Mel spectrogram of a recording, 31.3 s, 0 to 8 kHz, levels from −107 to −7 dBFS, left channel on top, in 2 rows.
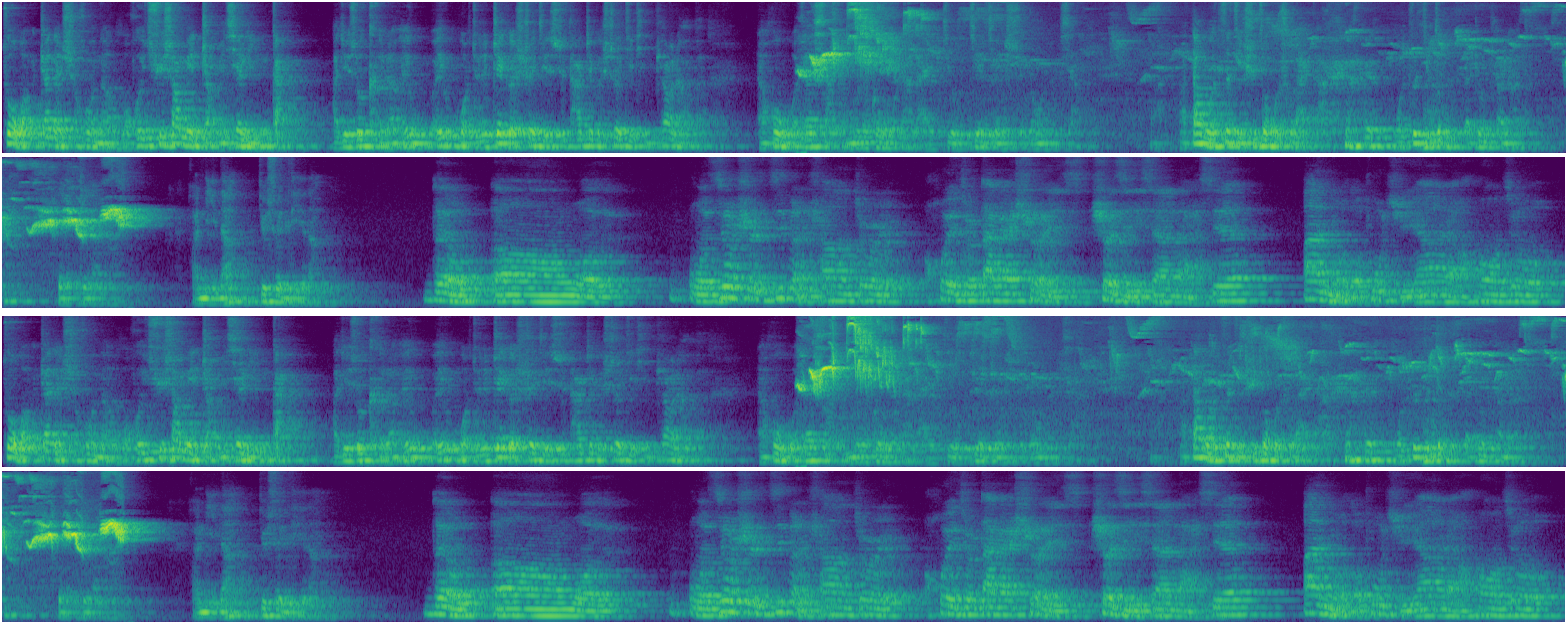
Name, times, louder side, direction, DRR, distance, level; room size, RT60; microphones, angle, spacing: voice 1, 0.0-2.9 3.3-7.0 7.6-10.8 11.5-15.2 15.6-15.8 16.2-16.8 17.5-18.8, left 1 dB, 40° left, 1 dB, 1.0 m, -35 dB
sound 1, 7.9-9.3 9.9-10.0 11.1-11.6 11.9-13.1 13.4-13.5 13.9-16.9, right 7 dB, 45° right, 0.5 m, -27 dB
voice 2, 19.8-21.9 22.3-28.1 28.6-31.1, equal, 10° right, -4 dB, 1.2 m, -36 dB
8.3 x 5.1 x 6.7 m, 1.1 s
head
